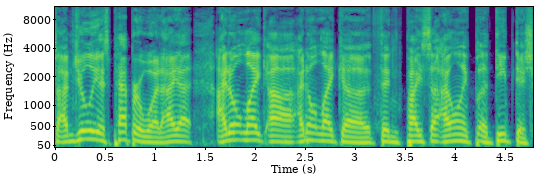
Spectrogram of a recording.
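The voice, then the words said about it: Put-on Chicago accent. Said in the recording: “the quintessential Chicago guy. He talks like this.”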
